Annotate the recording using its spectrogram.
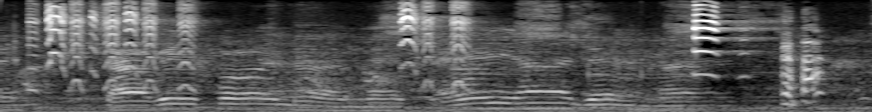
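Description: Rubber squeak toy squeaked by a puppy chewing on it: a quick run of sharp, high squeaks about a second in, another around three seconds, and the loudest single squeak near the end.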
